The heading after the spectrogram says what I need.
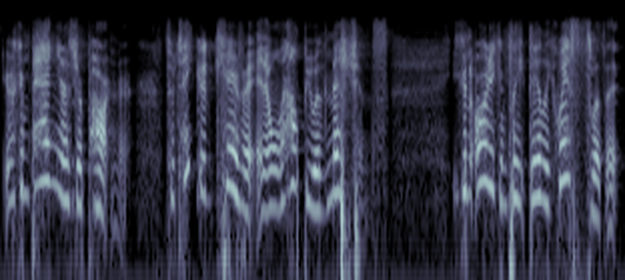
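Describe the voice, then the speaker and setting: A woman's voice: high voice, very animated, quick pace, a bit bright, dry recording, lo-fi sound. A woman voicing a patient, helpful male guild guide in a visual novel game, speaking politely and instructively.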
